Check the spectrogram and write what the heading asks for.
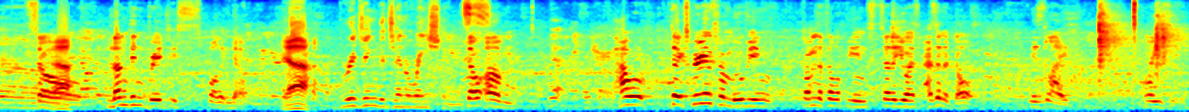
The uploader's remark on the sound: We are recording live from FAHM Mania 3 in Plaza West Covina. We have the opportunity to be part of this Filipino Festival and we decided to have some fun with everyone here by playing games and shooting some live podcasts.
